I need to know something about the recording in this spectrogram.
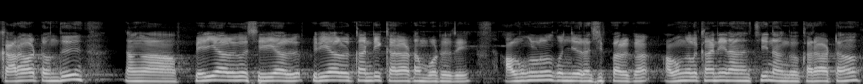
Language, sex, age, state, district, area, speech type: Tamil, male, 18-30, Tamil Nadu, Sivaganga, rural, spontaneous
